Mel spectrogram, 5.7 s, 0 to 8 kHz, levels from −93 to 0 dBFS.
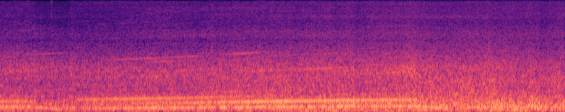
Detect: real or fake real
